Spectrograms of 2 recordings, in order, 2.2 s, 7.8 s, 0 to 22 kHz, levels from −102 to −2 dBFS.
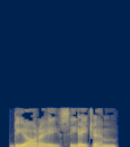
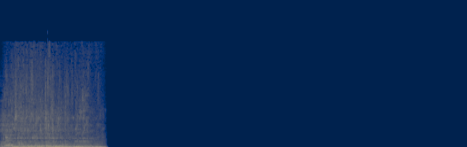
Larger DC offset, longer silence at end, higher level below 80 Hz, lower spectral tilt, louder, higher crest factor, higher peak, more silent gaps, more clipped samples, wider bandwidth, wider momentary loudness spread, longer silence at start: neither; second, 0.2 s vs 6 s; first, -42 dBFS vs -54 dBFS; first, -7 dB/octave vs -5 dB/octave; first, -21 LUFS vs -49 LUFS; about the same, 16 dB vs 18 dB; first, -6 dBFS vs -32 dBFS; neither; neither; second, 6.2 kHz vs 16 kHz; second, 7 LU vs 13 LU; first, 0.15 s vs 0 s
